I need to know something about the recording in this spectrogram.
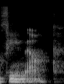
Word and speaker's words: female: And I have first syllable stress on female.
